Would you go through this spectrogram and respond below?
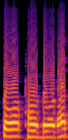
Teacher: এখন এই জায়গায় কনফিউশনটা দূর করার জন্য এইভাবে মনে করেন যে জিহ্বাটা যখন ঠিক উঁচু হয়, জিহ্বাটা যখন ঠিক খাড়া ভাবে এইটা তালু ধরেন আর এইভাবে জিহ্বার আগাটা খাড়া ভাবে স্পর্শ করছে, তখন কিন্তু সেটা মূর্ধন্য ধ্বনি হচ্ছে। যেমন ট, ঠ, ড, ঢ, দেখেন জিহ্বার আগা বাড়ি খাচ্ছে।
